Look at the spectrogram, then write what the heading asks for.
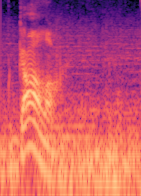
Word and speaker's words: Gollum: His name is spelled, if I remember correctly, Gollum. Gollum. The character from the Lord of the Rings who was obsessed with his precious, right? That's Gollum. Golem is Golem.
